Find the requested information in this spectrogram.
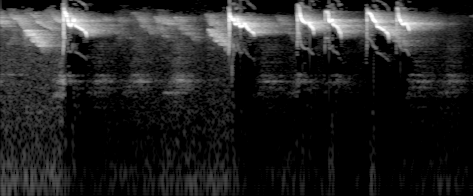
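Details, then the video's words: White-eye lure song to get birds singing vigorously: a soft high trill, then loud, sharp, high downslurred notes in short pairs and singles with brief gaps. "PANCINGAN BURUNG PLECI SUPAYA GACOR"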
